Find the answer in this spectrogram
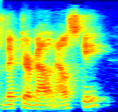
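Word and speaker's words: Wiktor Malinowski: I believe it's pronounced Victor Malinowski.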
